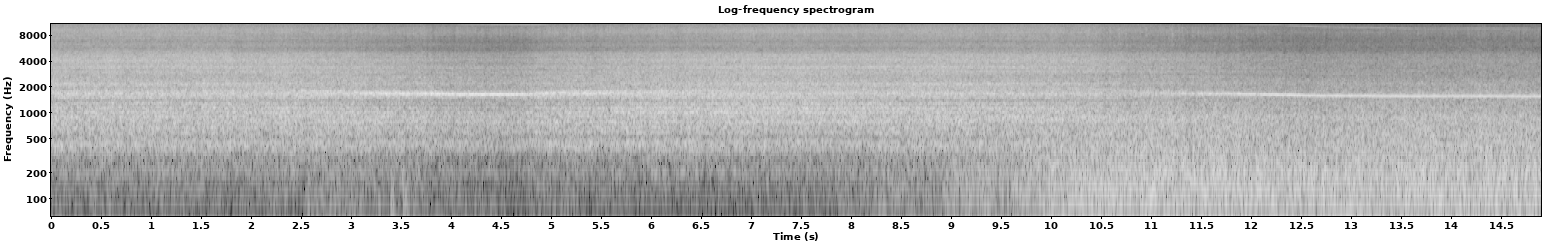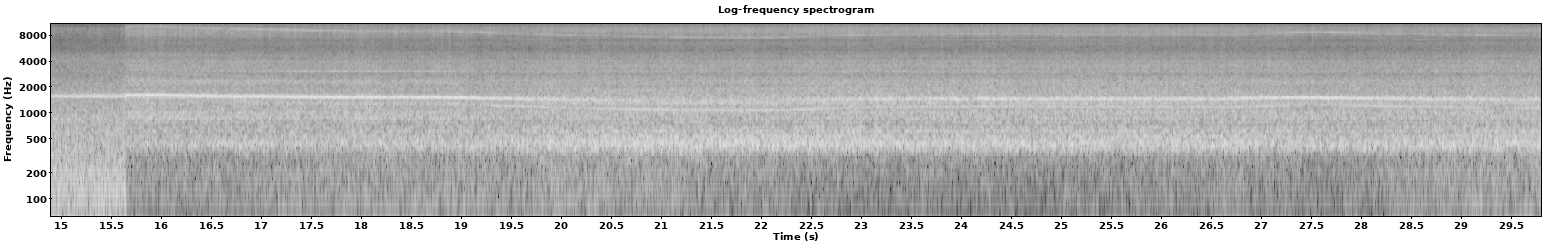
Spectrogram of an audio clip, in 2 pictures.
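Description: Model jet turbine whining steadily in flight, its pitch drifting down and up with the throttle, over a constant rush of airflow on an onboard camera. A low rumble joins in for several seconds midway, from about ten to sixteen seconds in.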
